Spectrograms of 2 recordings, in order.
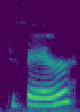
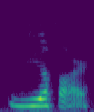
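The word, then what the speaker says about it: Jaafar: My name is not Jair or I've heard Defeater and No, it's pronounced as Gafar just like in Aladdin.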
